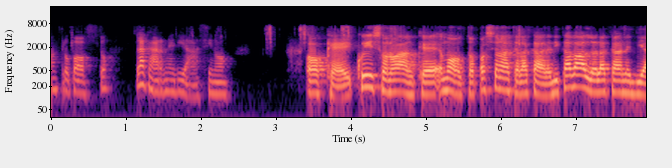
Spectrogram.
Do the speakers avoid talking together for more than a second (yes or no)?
yes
